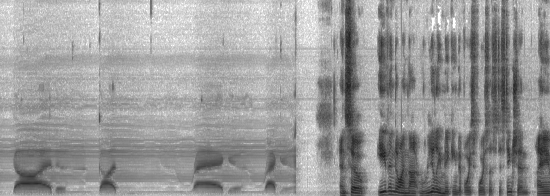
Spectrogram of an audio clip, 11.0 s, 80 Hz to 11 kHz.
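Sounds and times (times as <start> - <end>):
electrolarynx buzzing speech: 0.0 - 6.0.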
